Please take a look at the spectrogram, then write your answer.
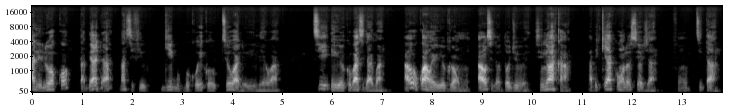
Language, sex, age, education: Yoruba, male, 15-29, tertiary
